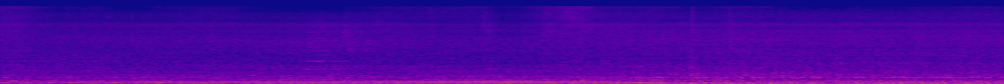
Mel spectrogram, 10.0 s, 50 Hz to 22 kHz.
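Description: Iveco Stralis Hi-Way AS440S46 diesel engine idling steadily at about 500 rpm, heard from inside the cab.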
